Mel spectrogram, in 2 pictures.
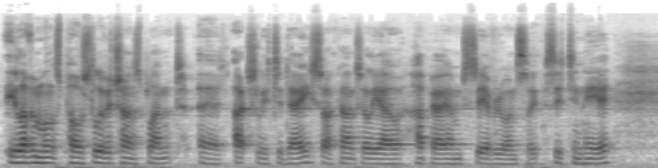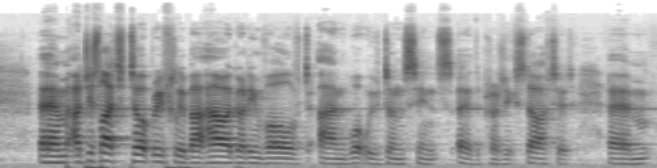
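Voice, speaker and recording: A man's voice: mid-range voice, pushed and bright, a little hiss or hum. A man speaking at a conference as a patient governance advisor, hesitant, with frequent ums and uhs. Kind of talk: conference talk. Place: conference hall.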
